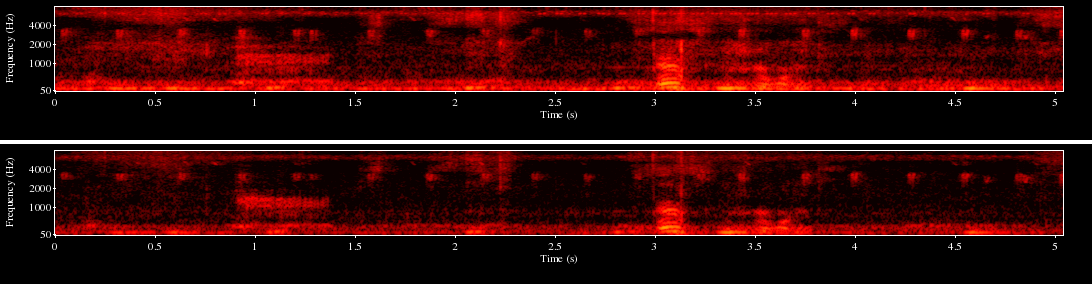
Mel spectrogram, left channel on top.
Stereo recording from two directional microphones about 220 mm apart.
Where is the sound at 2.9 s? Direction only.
25° right (ahead or behind).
